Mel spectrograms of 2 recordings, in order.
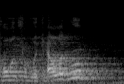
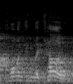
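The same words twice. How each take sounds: First: The voice rises at the end like a question. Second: The voice stays level or falls at the end. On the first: The speaker calls it right. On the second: The speaker calls it wrong.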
